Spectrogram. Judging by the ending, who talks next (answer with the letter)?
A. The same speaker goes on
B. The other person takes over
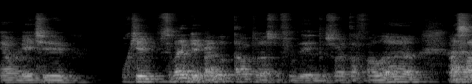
A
